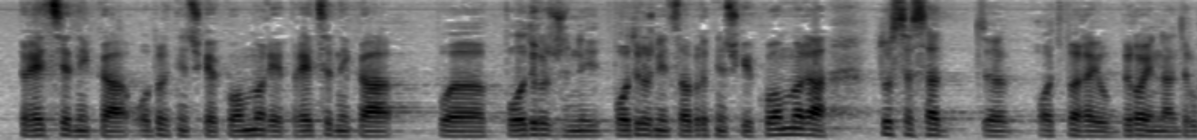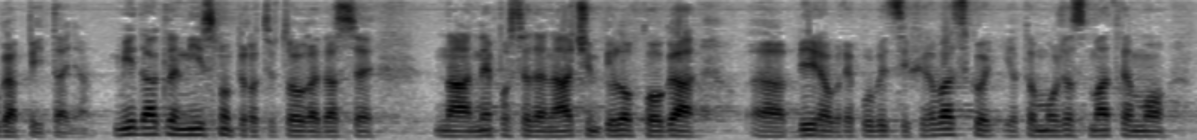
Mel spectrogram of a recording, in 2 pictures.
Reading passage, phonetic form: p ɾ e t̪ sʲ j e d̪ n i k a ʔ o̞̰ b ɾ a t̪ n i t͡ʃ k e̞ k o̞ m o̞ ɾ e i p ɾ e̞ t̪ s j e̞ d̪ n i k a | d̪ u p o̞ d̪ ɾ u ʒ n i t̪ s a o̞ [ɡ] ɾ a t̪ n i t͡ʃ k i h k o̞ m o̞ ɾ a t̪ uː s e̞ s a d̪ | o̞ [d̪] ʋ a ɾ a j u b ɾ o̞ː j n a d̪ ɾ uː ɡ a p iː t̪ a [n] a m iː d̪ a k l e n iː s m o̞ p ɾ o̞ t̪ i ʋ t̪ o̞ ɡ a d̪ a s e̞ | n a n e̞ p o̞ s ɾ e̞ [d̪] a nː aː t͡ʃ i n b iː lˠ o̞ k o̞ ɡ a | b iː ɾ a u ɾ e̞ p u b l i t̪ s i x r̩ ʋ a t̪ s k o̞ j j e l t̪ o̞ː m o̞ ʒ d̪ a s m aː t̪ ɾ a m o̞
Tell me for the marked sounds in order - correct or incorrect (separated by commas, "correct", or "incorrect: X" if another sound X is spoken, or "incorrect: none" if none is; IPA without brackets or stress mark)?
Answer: incorrect: b, incorrect: t̪, incorrect: ɲ, correct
